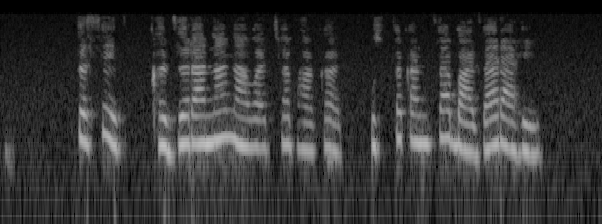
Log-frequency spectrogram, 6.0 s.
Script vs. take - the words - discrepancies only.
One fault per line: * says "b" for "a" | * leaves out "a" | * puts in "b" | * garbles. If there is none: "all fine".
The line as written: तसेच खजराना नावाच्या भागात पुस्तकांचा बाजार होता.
* says "आहे" for "होता"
